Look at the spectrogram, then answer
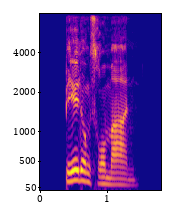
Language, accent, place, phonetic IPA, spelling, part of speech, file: German, Germany, Berlin, [ˈbɪldʊŋsʁoˌmaːn], Bildungsroman, noun, De-Bildungsroman.ogg
- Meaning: a bildungsroman (a novel of personal maturation)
